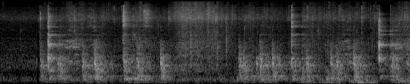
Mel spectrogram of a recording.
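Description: Beaten egg sizzles and fries in a hot pan for egg fried rice, a steady loud crackle with scattered sharp clicks of a spatula stirring against the pan, no voices.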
